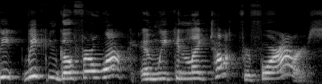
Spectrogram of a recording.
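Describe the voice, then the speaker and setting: Speaking at a moderate pace, a woman uses a raised, projected voice with a bright, sharp tone, a high pitch and lively intonation. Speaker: spiritual content creator. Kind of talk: casual monologue.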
